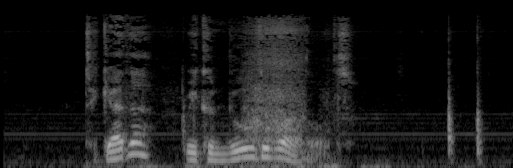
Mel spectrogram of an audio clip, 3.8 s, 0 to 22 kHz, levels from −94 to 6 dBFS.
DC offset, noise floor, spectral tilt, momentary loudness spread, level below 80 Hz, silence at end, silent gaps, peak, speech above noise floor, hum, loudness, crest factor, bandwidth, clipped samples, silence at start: under 0.1%; -72 dBFS; -5.5 dB/octave; 16 LU; -64 dBFS; 0.25 s; none; -22 dBFS; 36 dB; none; -37 LUFS; 18 dB; 16 kHz; under 0.1%; 0.65 s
